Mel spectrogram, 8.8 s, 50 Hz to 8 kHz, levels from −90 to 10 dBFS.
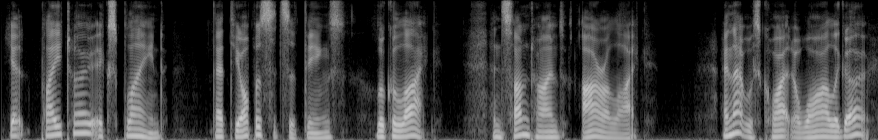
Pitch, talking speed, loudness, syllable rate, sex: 135 Hz, 135 wpm, -19 LUFS, 5.9 syllables/s, male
